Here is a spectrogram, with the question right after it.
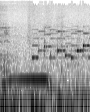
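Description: Electronic tones from a phone, a sustained low tone followed by a series of short beeps at varied pitches, quiet and close, with no voices.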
